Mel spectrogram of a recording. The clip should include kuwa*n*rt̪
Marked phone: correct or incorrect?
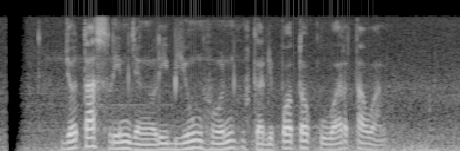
incorrect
